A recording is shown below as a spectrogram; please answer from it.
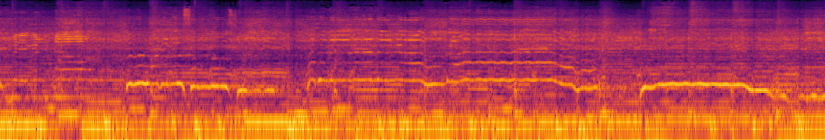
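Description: Live rock band playing loudly: electric guitar, bass and drums, with a lead melody line of held notes that slide between pitches over the steady low end.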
